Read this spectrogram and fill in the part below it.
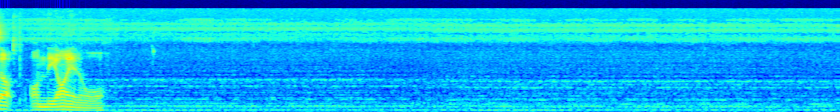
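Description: A mining machine drones steadily.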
